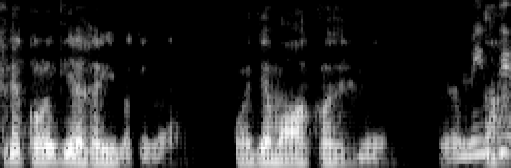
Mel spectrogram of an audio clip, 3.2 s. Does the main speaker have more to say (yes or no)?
no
